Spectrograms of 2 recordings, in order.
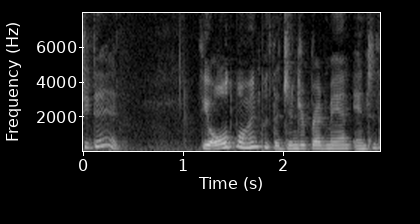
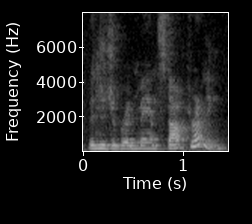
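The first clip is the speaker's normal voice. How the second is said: plain reading voice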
